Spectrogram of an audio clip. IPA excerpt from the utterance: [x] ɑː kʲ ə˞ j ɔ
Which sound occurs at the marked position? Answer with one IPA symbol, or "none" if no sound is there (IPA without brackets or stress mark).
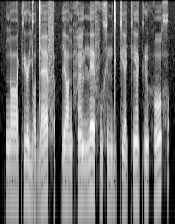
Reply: ŋ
